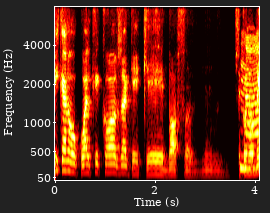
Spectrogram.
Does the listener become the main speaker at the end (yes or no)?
no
